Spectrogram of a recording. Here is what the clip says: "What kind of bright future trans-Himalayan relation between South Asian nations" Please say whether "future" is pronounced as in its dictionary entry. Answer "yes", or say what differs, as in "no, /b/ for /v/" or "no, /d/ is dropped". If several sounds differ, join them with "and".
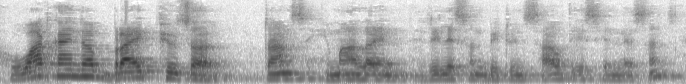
no, /p/ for /f/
